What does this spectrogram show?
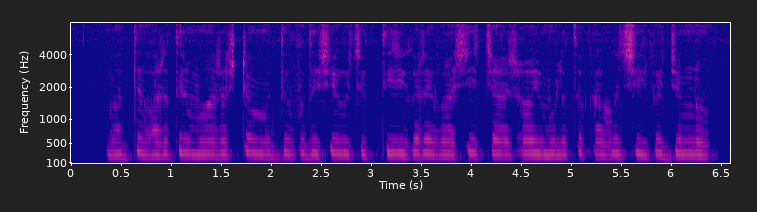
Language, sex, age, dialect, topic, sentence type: Bengali, male, 46-50, Northern/Varendri, agriculture, statement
